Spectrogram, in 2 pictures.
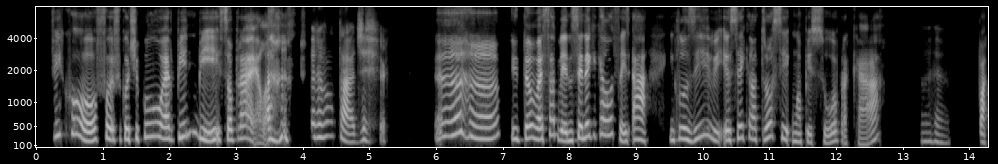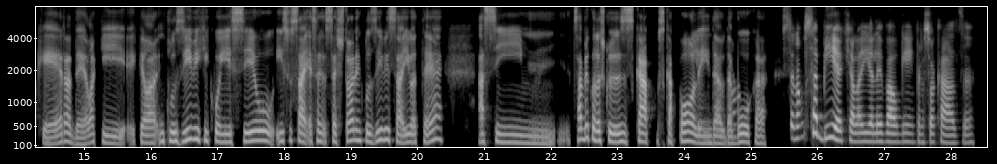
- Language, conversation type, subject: Portuguese, advice, Como lidar com um conflito com um amigo que ignorou meus limites?
- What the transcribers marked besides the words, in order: giggle; unintelligible speech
